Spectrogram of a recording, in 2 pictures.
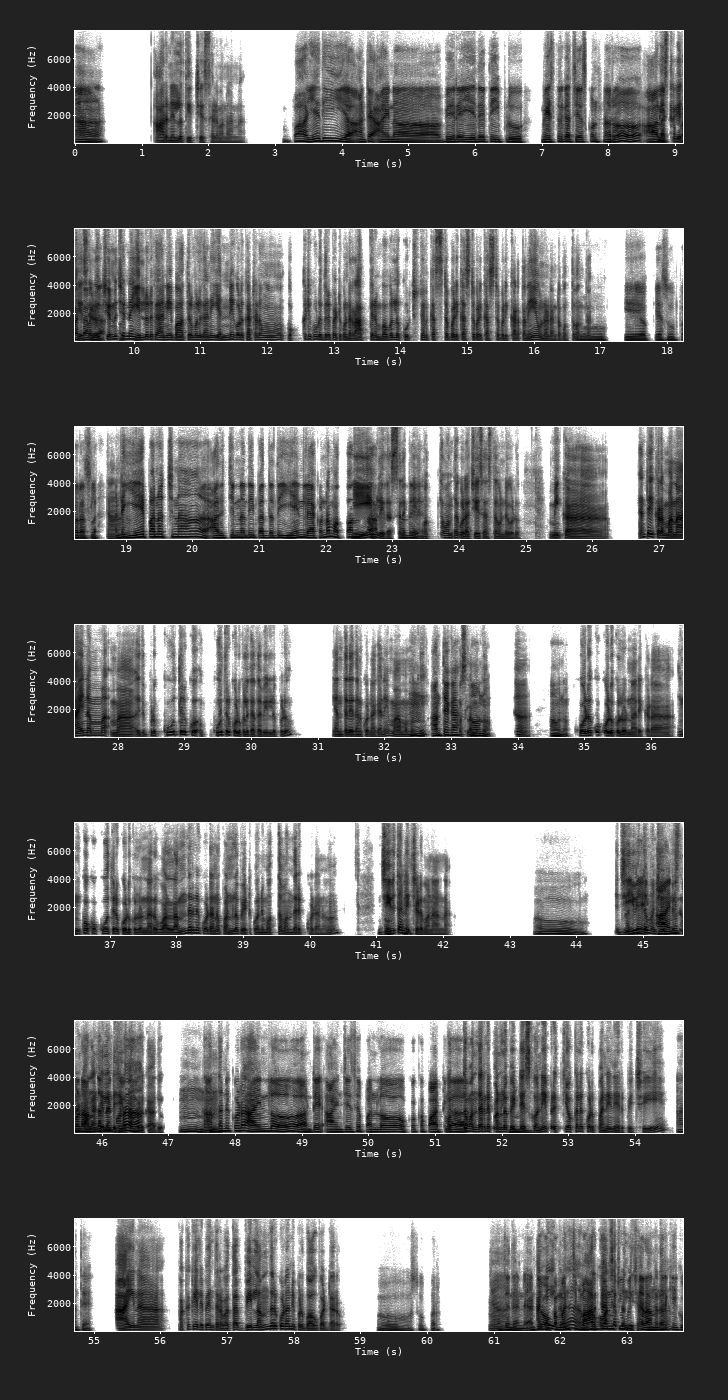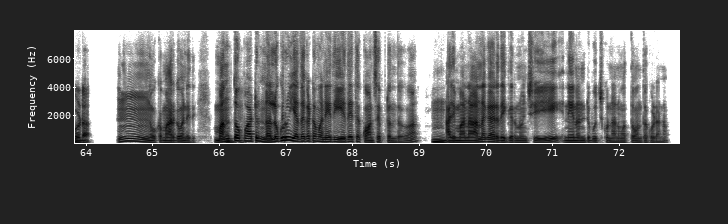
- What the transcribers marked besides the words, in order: tapping; stressed: "ఒక్కటి"; other background noise; in English: "పార్ట్‌గా"; in English: "సూపర్"; in English: "కాన్సెప్ట్"; in English: "కాన్సెప్ట్"
- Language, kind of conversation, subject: Telugu, podcast, మీ కుటుంబ వలస కథను ఎలా చెప్పుకుంటారు?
